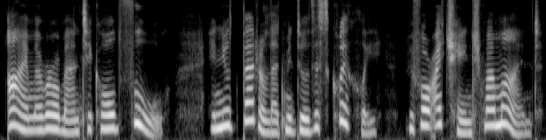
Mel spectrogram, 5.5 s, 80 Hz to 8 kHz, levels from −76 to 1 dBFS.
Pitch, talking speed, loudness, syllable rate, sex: 255 Hz, 195 wpm, -16 LUFS, 5.3 syllables/s, female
